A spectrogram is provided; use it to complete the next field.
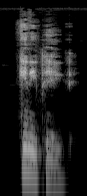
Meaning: Any tailless rodent of the genus Cavia, which have short ears and superficially resemble large hamsters
- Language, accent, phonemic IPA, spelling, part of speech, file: English, Australia, /ˈɡɪni pɪɡ/, guinea pig, noun, En-au-guinea pig.ogg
